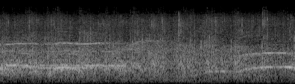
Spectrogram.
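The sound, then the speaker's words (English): Audience applause for a band: a dense, steady roar of clapping that holds evenly from start to finish. “How about a big hand for Trey Corley and the Music City Connection?”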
